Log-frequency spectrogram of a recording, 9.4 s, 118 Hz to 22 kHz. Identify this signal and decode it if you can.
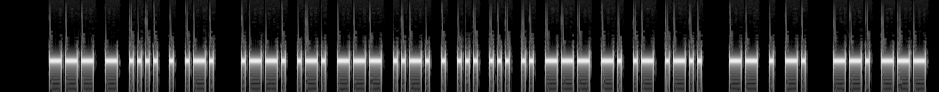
Morse code, heard as a keyed tone, about 30 wpm, 700 Hz. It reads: OTHER PROFESSIONAL MEN GO
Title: Sentences from Top 1000 Words - Review Part 4 - 30wpm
